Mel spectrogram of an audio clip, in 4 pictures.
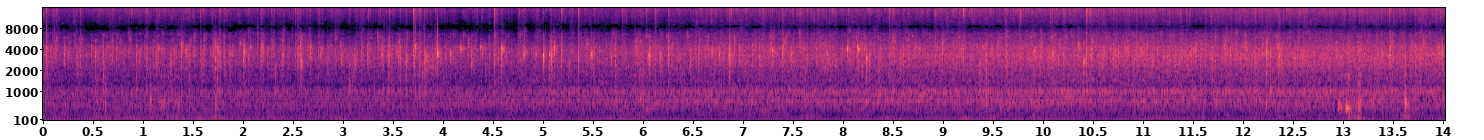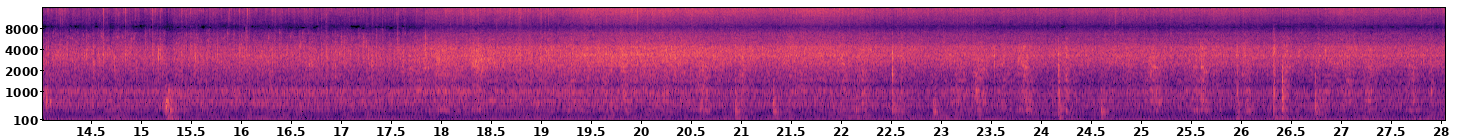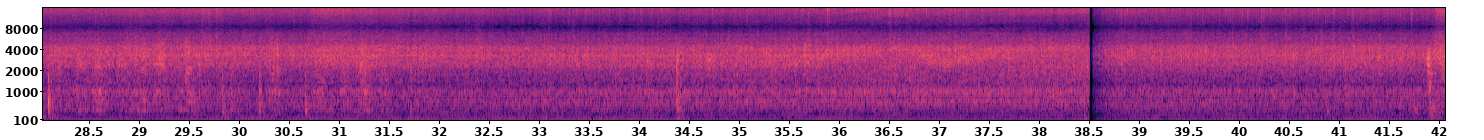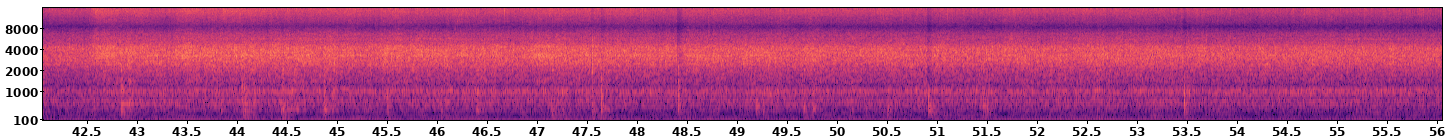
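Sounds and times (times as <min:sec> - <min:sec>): spices sizzling in oil: 0:00.0 - 0:56.0
wooden spatula scraping pan: 0:17.8 - 0:31.8.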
